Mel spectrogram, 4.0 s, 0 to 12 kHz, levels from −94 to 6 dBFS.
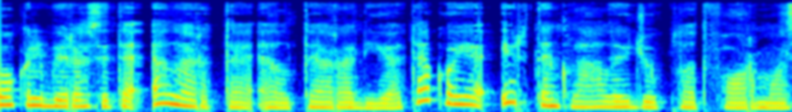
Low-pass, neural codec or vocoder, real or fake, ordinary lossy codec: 10.8 kHz; none; real; AAC, 32 kbps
